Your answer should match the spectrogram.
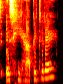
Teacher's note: You almost don't hear the H too much in American English.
